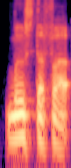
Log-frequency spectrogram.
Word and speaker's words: Mustapha: Mustapha.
